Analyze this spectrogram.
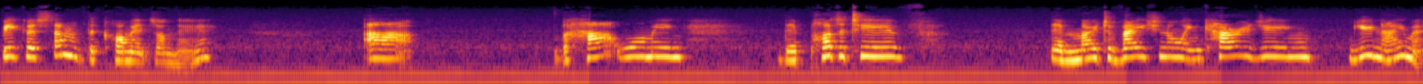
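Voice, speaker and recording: A woman with an Australian accent projects her high, bright, sharp voice at a very slow pace. Her pitch varies in an ordinary way, and she leaves long, frequent pauses. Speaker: vlogger. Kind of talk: casual vlog talk to camera. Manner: chatty, informal. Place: home room. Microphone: phone near.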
